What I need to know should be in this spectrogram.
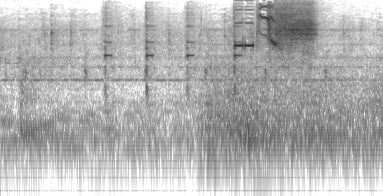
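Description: Keypad buttons beep as they are pressed.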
